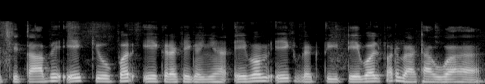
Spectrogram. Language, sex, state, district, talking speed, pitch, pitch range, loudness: Hindi, male, Jharkhand, Garhwa, 200 wpm, 125 Hz, 120-145 Hz, -17 LUFS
